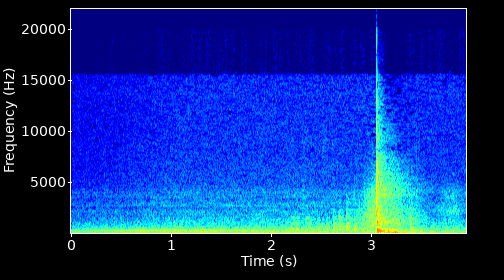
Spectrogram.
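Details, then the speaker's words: House door swinging after WD-40 on one side of the hinges only: faint, drawn-out creak left from the spring hinges, then a sharp thud as it shuts. "We've gone from this to just a little noise from the spring hinges, and we've only done one side of the hinges so far."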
